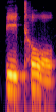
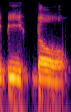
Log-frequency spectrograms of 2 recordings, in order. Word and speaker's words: beetle: Okay, so when you say these words, try to make sure it's dull, not toll. So you don't want to Yeah. say be toll. You want to say be dull.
